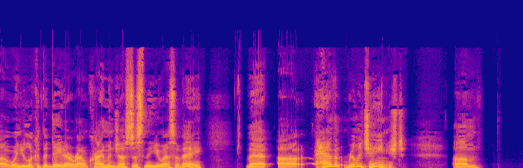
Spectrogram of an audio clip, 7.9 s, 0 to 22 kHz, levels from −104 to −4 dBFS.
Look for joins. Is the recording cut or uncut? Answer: uncut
